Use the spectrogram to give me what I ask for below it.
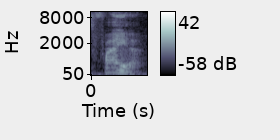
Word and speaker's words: FHIR: is called FHIR and you pronounce it as fire.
